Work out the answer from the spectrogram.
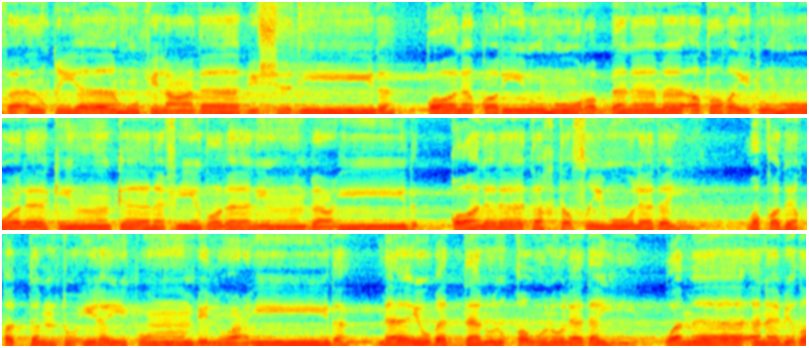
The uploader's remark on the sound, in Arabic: هذا التسجيل من صلاة التراويح.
